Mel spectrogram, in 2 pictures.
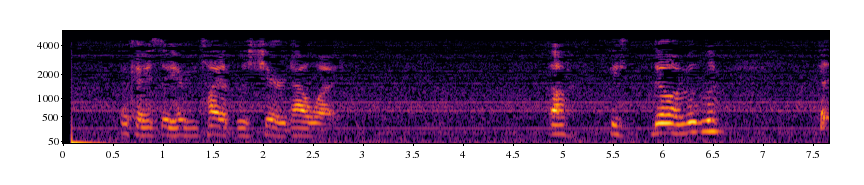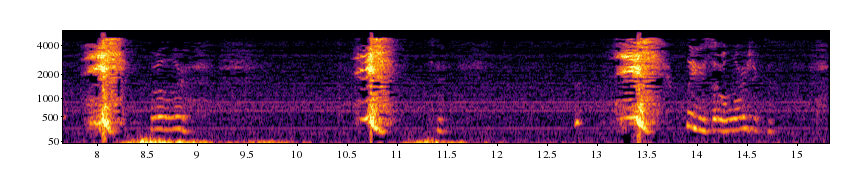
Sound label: torture sneezes, male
